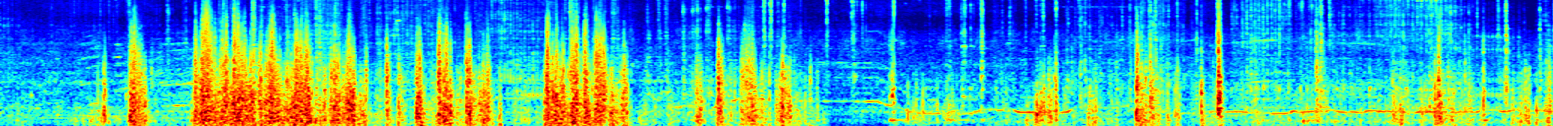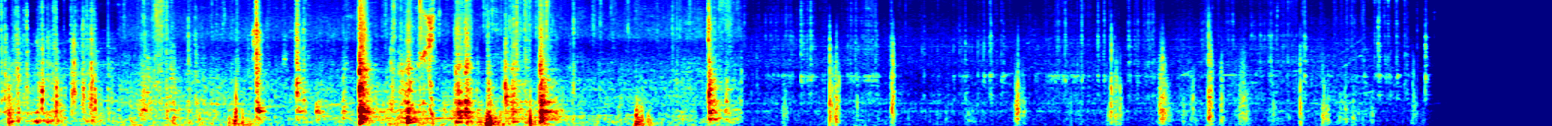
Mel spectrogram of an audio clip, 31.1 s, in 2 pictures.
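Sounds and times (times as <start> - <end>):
metal tool cart clattering: 10.8 - 21.7.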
